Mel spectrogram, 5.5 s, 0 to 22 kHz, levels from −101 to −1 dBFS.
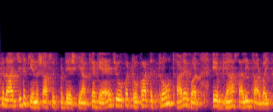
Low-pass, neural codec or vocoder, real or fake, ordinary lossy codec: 3.6 kHz; codec, 16 kHz in and 24 kHz out, 1 kbps, XY-Tokenizer; fake; AAC, 32 kbps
